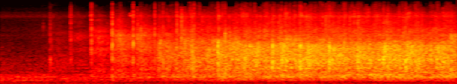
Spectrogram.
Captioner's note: audience applauds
